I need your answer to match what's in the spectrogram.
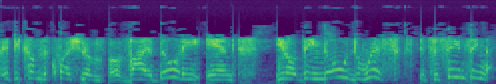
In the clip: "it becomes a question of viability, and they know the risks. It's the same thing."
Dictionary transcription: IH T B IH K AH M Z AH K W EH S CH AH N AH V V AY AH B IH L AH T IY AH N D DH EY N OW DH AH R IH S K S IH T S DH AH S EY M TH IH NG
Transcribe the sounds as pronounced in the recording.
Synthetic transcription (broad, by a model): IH T B IH K AH M Z AH K W EH S CH AH N AH V V AY AH B IH L AH T IY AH N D DH EY N OW DH AH R IH S K S IH T S DH AH S EY M TH IH NG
